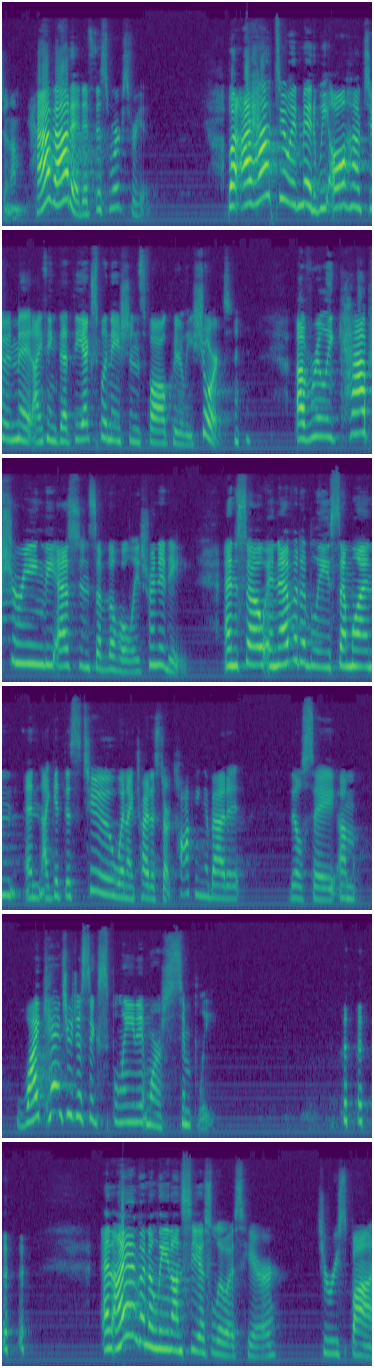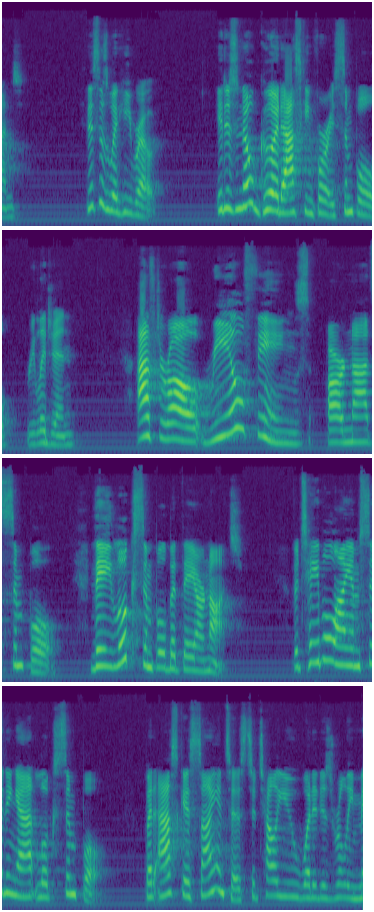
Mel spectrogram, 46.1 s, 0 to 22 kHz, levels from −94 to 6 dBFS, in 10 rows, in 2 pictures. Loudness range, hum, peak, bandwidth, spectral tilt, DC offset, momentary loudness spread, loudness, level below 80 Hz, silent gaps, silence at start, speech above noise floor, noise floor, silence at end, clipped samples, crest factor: 10 LU; 60 Hz at -60 dBFS; 0 dBFS; 18 kHz; -1.5 dB/octave; under 0.1%; 16 LU; -19 LUFS; -72 dBFS; none; 0.05 s; 40 dB; -60 dBFS; 0 s; under 0.1%; 22 dB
